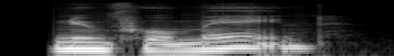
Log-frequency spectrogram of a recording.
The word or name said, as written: nymfoman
